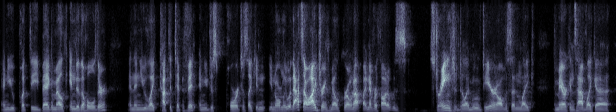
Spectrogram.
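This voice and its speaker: A man's voice: lowish voice, fairly even intonation, fast talker, a bit bright. A young man with a Nova Scotian accent, co-hosting a sports podcast in casual, rambling chat. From Nova Scotia, Canada. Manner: chatty, goes on side tangents, plenty of likes and uhs. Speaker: podcast co-host.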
